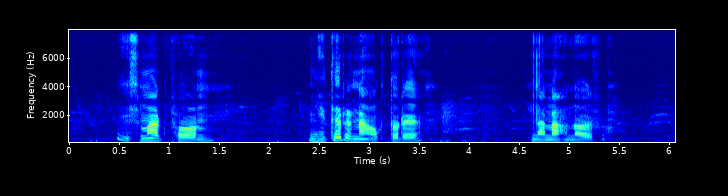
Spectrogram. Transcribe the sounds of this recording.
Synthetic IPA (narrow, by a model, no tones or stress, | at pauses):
ismaɹʈpʰɔn | nit̪ʰeɾɛnaʔɔ̰ktɔɾɛ | nanaɦɔnɔɹ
